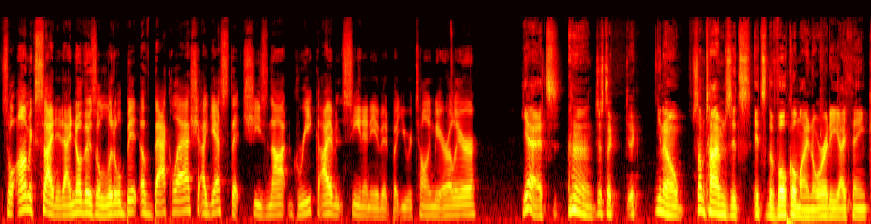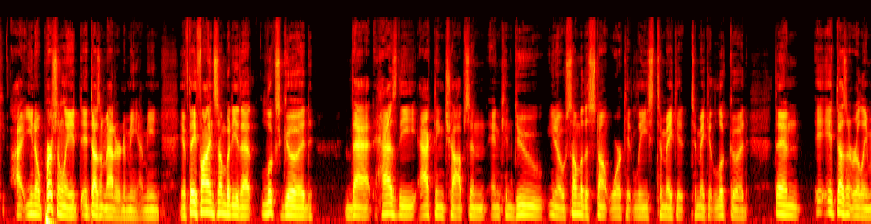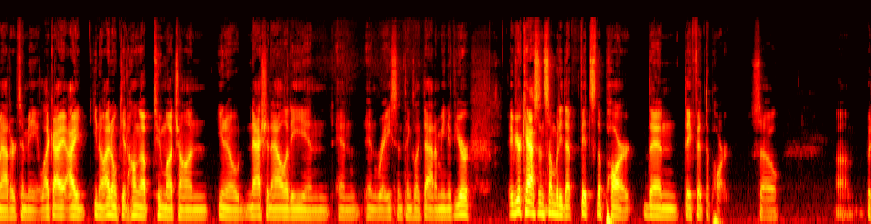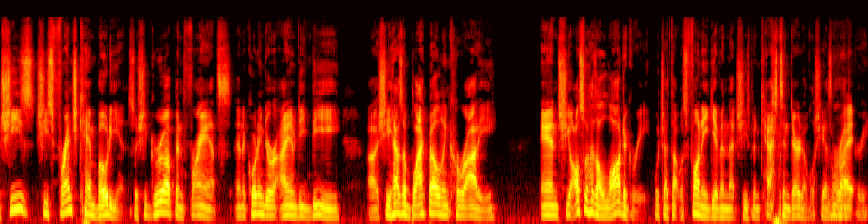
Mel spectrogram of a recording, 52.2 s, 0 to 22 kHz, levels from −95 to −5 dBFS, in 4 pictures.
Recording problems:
none

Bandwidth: 16 kHz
